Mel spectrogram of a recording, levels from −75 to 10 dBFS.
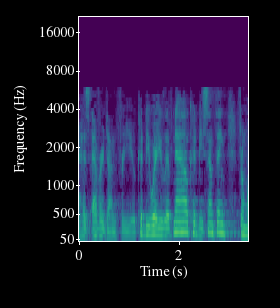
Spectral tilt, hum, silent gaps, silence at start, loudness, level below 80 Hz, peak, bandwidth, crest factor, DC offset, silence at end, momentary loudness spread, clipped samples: -7 dB/octave; none; none; 0 s; -20 LUFS; -50 dBFS; -4 dBFS; 6.2 kHz; 16 dB; under 0.1%; 0 s; 11 LU; under 0.1%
